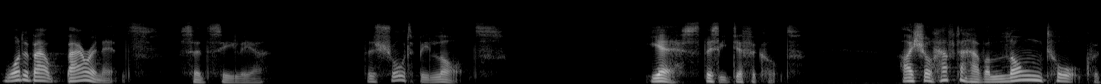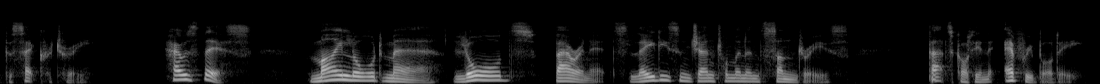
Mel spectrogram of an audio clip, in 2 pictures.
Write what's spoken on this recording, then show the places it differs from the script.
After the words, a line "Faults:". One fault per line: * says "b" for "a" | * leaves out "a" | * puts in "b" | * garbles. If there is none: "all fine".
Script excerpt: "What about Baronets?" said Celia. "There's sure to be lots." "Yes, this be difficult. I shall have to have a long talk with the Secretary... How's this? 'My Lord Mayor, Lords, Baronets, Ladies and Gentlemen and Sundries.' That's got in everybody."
"What about Baronets?" said Celia. "There's sure to be lots." "Yes, this be difficult. I shall have to have a long talk with the Secretary... How's this? 'My Lord Mayor, Lords, Baronets, Ladies and Gentlemen and Sundries.' That's got in everybody."
Faults:
all fine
